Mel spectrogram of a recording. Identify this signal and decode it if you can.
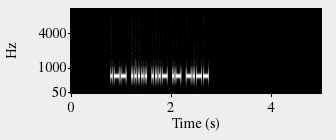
Morse code, heard as a keyed tone, about 36 wpm, 700 Hz. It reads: W5VAY
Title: USA Call Signs - 5 Characters - Repeated 2x - 35wpm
